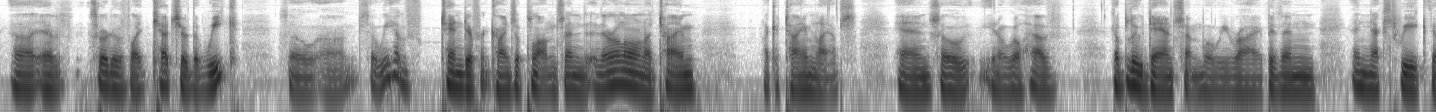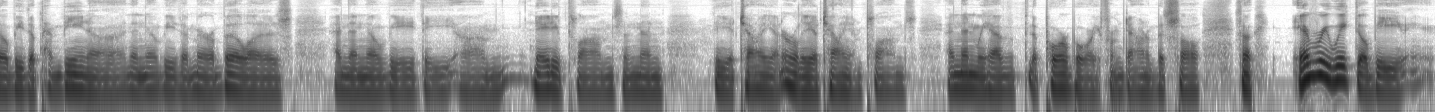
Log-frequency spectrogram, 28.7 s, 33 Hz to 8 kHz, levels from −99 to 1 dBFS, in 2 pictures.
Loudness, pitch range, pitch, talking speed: -25 LUFS, 90-110 Hz, 95 Hz, 180 wpm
